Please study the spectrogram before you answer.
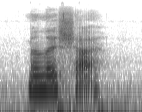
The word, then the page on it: militia: American English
